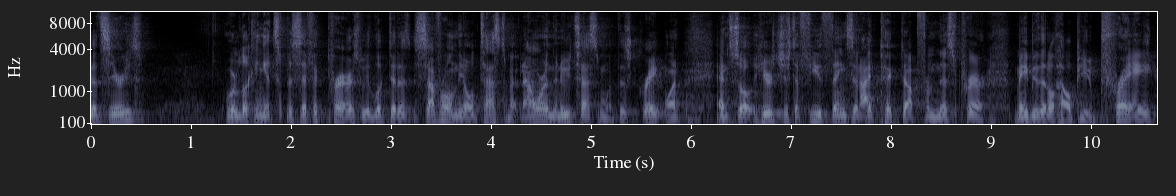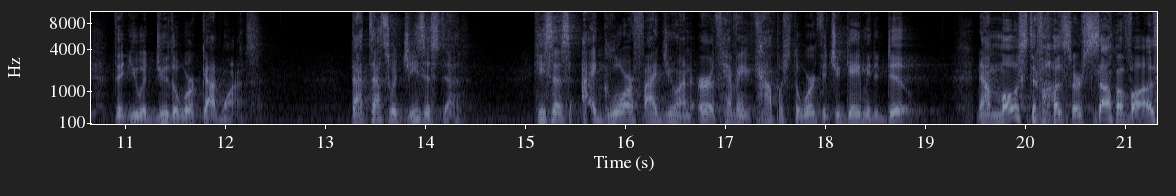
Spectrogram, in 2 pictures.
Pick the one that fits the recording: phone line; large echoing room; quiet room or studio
large echoing room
